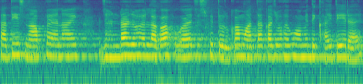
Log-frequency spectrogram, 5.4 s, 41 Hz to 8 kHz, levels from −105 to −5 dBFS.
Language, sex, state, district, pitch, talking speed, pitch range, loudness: Hindi, female, Chhattisgarh, Raigarh, 235 Hz, 265 wpm, 230-240 Hz, -17 LUFS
